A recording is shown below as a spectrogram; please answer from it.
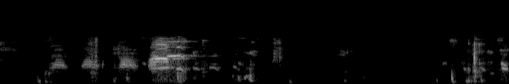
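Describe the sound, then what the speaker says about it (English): Geese honk at a French wine estate, Domaine du Closel. There is a rapid series of loud, nasal honks from several birds nearby, a short pause, then another burst of honking. "These are my geese."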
